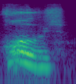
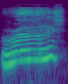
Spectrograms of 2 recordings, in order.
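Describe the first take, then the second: First: "rouge" with the R from the back of the throat; French uvular R. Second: "rouge" with an English R, tongue near the front. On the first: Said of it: "come from the back of my throat". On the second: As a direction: start "rouge" on an American-style English R. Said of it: "If I'm saying it in English". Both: Shown as a demonstration.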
